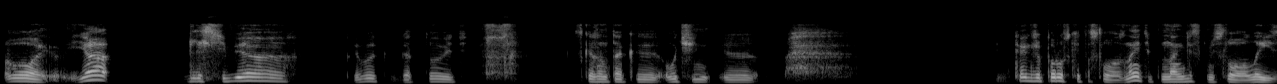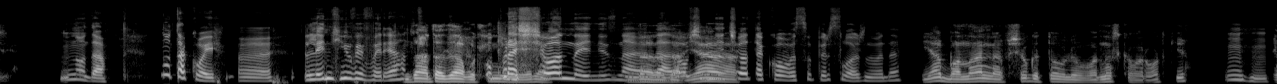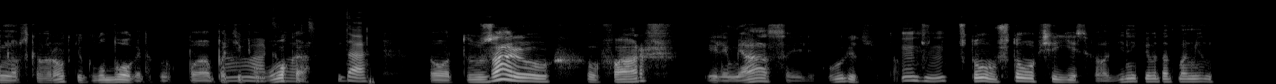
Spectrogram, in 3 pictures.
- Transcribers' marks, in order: tapping; exhale; in English: "lazy?"; laughing while speaking: "ленивый вариант"
- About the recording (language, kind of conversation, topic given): Russian, podcast, Какие простые блюда ты обычно готовишь в будни?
